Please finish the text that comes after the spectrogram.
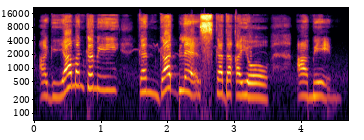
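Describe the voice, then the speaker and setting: High-voiced woman narrating drama credits. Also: takes it slowly.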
